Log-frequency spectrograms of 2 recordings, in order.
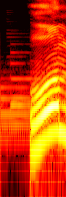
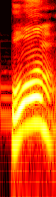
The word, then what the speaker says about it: ஓம்: ஓம் அப்படின்னு சொல்லும்போது அ, உ, இம் என்ற மூணு எழுத்துக்களை உச்சரிக்கணும்.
